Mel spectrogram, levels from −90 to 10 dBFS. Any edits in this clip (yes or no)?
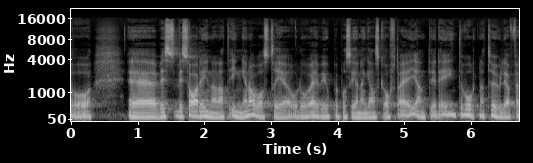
no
